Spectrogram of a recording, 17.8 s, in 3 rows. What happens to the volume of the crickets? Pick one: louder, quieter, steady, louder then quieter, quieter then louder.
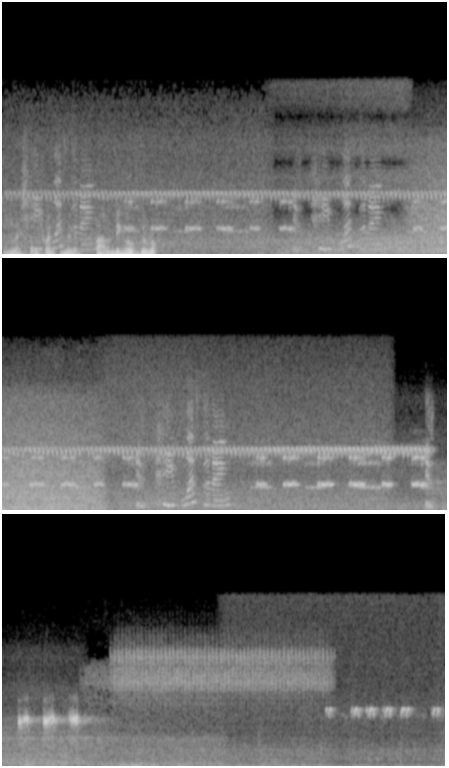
louder then quieter.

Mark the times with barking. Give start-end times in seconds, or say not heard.
not heard.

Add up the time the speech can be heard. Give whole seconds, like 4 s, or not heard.
2 s.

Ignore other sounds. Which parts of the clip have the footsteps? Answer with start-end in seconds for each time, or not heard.
not heard.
